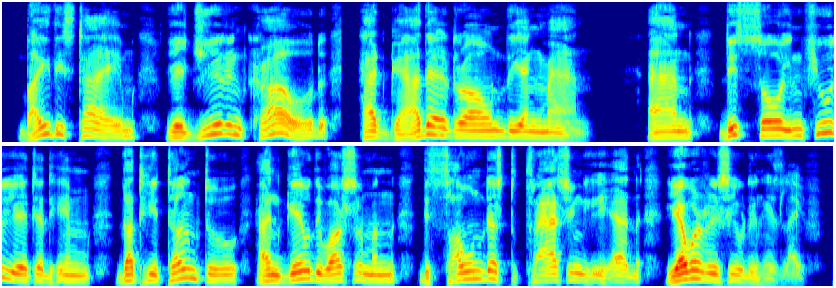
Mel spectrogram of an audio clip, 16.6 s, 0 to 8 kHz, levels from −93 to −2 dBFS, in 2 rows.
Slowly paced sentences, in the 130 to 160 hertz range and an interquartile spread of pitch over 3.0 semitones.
Yes: slow, 125 wpm; low, 135 Hz; average, 4.1 semitones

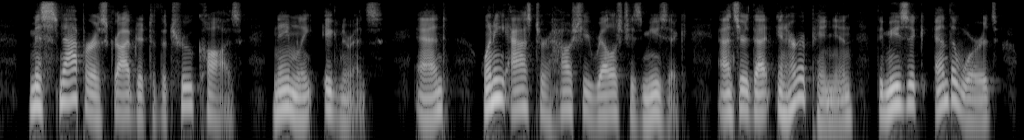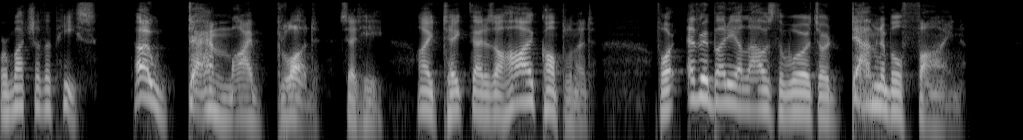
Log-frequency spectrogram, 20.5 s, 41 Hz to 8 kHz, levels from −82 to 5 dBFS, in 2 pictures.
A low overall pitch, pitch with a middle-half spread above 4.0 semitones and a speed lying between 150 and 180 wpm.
Yes: low, 125 Hz; average, 5.2 semitones; average, 165 wpm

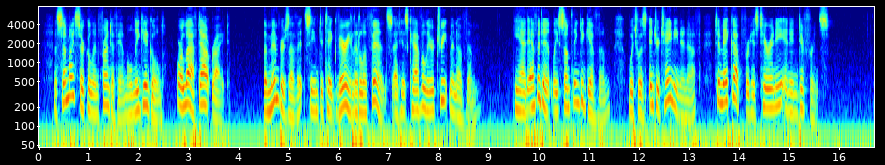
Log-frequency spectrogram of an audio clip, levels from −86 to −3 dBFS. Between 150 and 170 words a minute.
Yes: average, 165 wpm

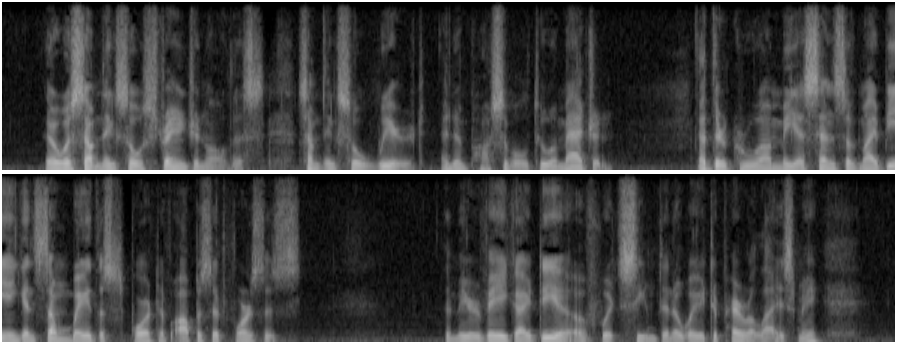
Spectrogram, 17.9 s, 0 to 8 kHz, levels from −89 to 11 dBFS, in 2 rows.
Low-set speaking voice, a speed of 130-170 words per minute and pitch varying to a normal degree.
Yes: low, 115 Hz; average, 150 wpm; average, 3.0 semitones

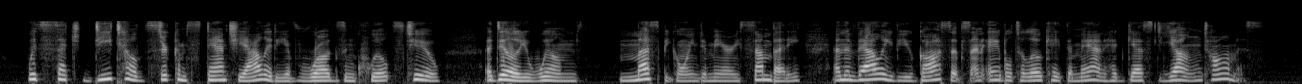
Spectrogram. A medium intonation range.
Yes: average, 3.9 semitones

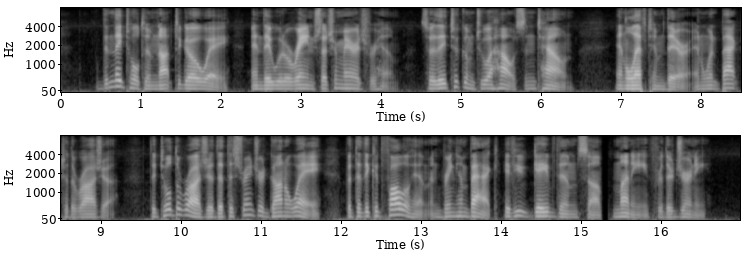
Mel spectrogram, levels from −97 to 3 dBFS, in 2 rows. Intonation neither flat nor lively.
Yes: average, 3.8 semitones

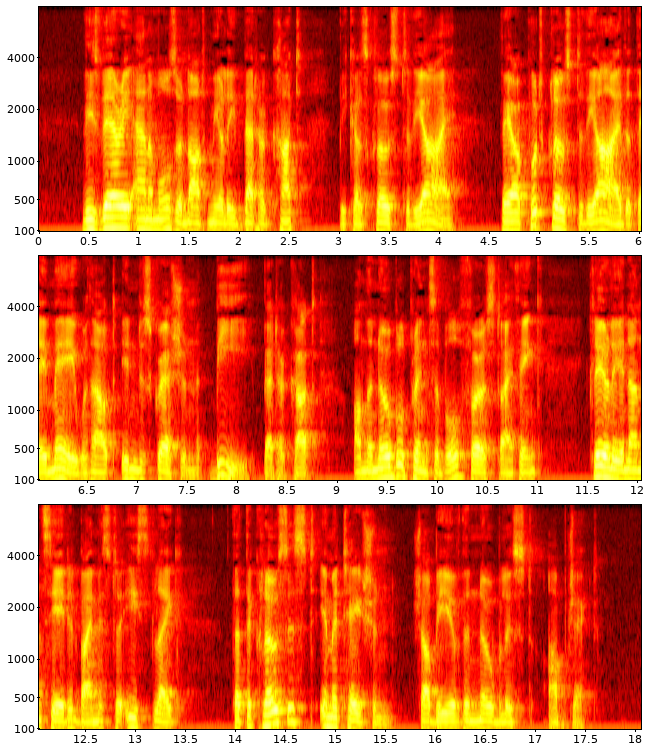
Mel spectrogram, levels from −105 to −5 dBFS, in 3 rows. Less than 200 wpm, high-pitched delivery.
No: average, 165 wpm; low, 110 Hz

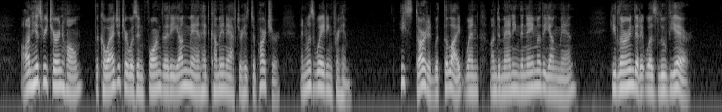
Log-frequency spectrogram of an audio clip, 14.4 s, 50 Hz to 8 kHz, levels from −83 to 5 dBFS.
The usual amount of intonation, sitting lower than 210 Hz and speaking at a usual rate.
Yes: average, 3.3 semitones; low, 135 Hz; average, 175 wpm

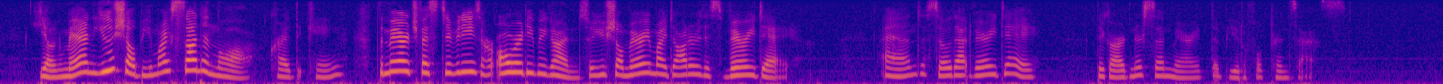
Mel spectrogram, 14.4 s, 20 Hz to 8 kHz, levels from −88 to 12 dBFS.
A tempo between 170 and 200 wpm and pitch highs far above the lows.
No: average, 160 wpm; wide, 6.1 semitones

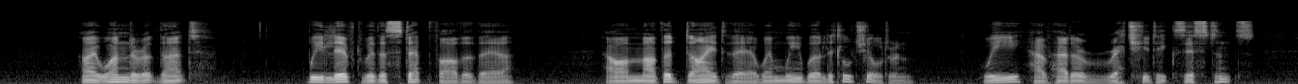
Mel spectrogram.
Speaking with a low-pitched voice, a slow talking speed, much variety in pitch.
No: very low, 90 Hz; slow, 115 wpm; average, 3.5 semitones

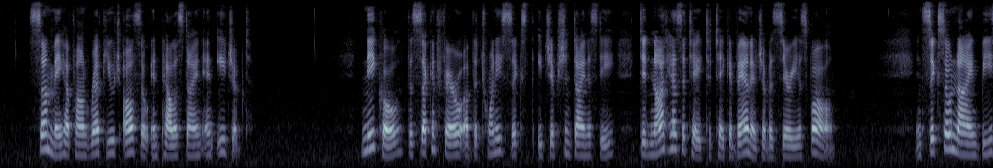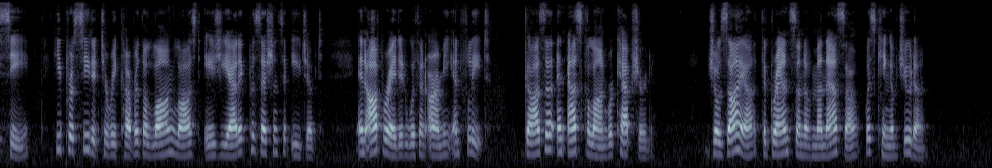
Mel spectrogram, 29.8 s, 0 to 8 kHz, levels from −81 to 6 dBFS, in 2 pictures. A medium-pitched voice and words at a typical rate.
No: medium, 170 Hz; slow, 130 wpm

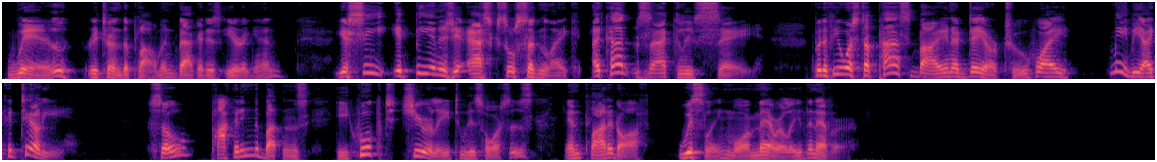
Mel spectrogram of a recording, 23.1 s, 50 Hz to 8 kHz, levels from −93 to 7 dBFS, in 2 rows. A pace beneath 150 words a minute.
No: average, 155 wpm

